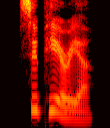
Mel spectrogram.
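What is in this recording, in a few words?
"superior", British English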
